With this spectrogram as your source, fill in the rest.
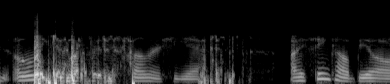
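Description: The whole clip carries the sound of the GSM full-rate codec. The speech is buzzy, gravelly and rough. Nothing above about 3.5 kHz gets through, and the low end stops near 200 Hz. That narrow band fits a 13 kbps GSM phone line. The codec rebuilds the voice from a vocal-tract filter driven by a sparse pulse train. That thin excitation gives the grainy, buzzing texture heard here.

From 0.34 to 1.35 s, GSM bit errors break in. They return from 1.98 to 2.53 s. In both spans the speech turns into squawks, pops and gargling. Flipped bits on a weak radio link corrupt the decoder's filter, pitch and gain values. Each damaged frame comes out with a warped spectrum or a sudden jump in level. The first span is denser, with an error rate of about 7 percent against about 5 percent in the second.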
